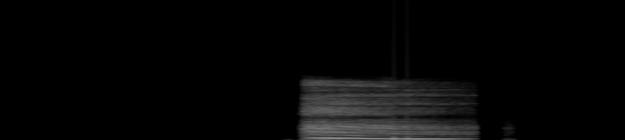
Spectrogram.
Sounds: Sigh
